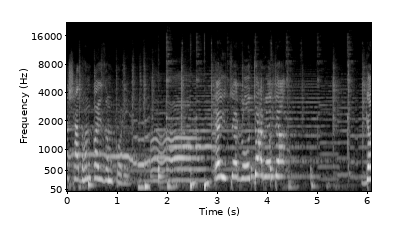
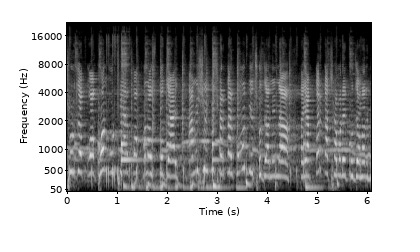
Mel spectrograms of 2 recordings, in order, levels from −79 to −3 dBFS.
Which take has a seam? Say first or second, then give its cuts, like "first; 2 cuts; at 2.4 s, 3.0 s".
first; 1 cut; at 1.7 s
